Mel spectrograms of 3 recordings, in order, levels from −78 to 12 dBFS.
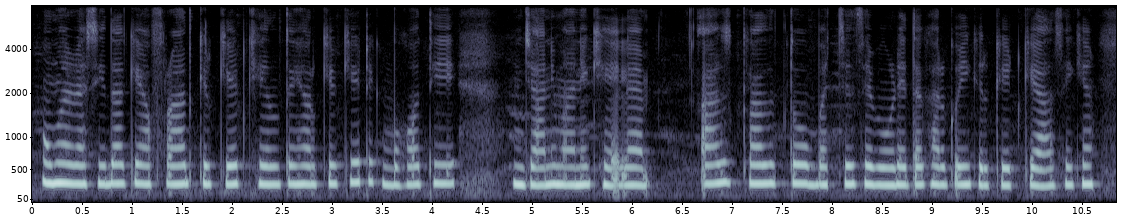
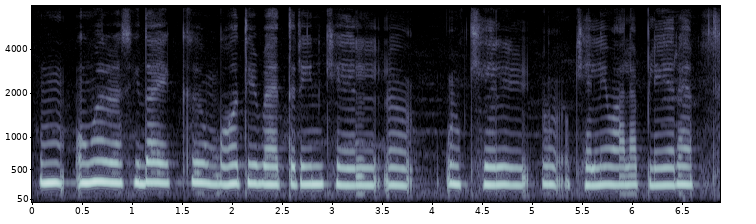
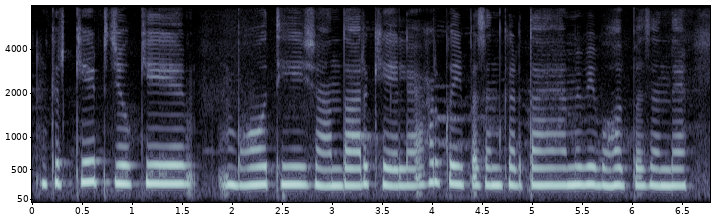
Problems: constant background noise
